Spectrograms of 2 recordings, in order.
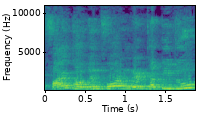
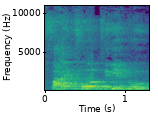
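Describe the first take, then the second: First: five thousand four hundred thirty two read as one whole number; wrong whole-number reading. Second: five four three टू read as four separate single digits. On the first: Teacher showing kids the wrong reading five thousand four hundred thirty two. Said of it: "नहीं पढ़ेंगे". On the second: Teacher showing kids five four three टू read digit by digit. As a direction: say five four three टू one digit at a time, no place values. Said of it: "five four three टू पढ़ रहा हूं". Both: Shown as a demonstration.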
